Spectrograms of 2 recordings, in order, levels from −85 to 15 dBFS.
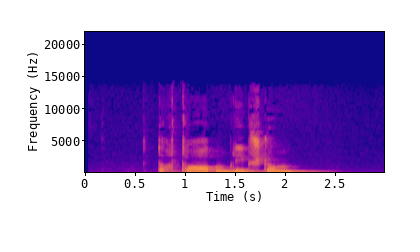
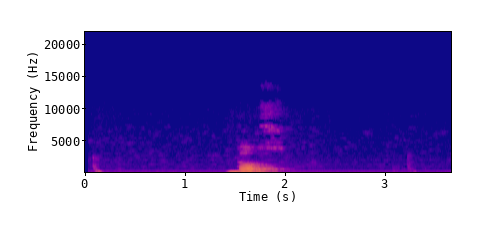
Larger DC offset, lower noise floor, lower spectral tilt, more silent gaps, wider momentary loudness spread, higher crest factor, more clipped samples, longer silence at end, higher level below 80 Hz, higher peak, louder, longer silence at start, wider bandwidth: neither; about the same, -60 dBFS vs -62 dBFS; about the same, -6.5 dB/octave vs -7 dB/octave; neither; second, 12 LU vs 25 LU; second, 18 dB vs 24 dB; neither; second, 0.6 s vs 1.7 s; first, -48 dBFS vs -72 dBFS; first, -2 dBFS vs -12 dBFS; first, -19 LUFS vs -28 LUFS; first, 0.75 s vs 0.1 s; first, 14 kHz vs 11.5 kHz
